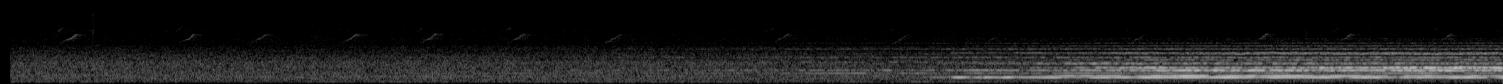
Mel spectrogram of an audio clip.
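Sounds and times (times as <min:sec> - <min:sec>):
steady outdoor hiss: 0:00.1 - 0:15.0
small bird chirping: 0:00.6 - 0:01.0, 0:01.8 - 0:02.8, 0:03.4 - 0:05.4.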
